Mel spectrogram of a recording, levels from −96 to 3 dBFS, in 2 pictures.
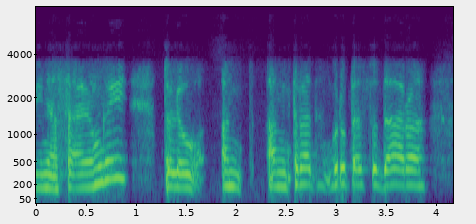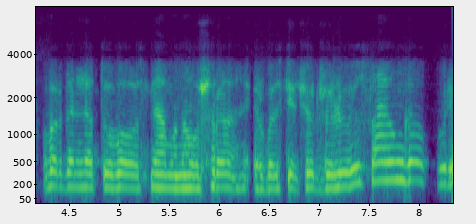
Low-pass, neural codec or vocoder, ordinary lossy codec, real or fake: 7.2 kHz; none; AAC, 48 kbps; real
